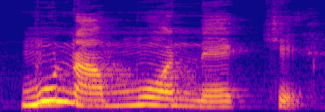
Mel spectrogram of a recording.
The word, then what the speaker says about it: Muna Moneke: Then I realized that wait, this is an Igbo name. Muna Moneke. Right? Oh, that's how it's pronounced.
